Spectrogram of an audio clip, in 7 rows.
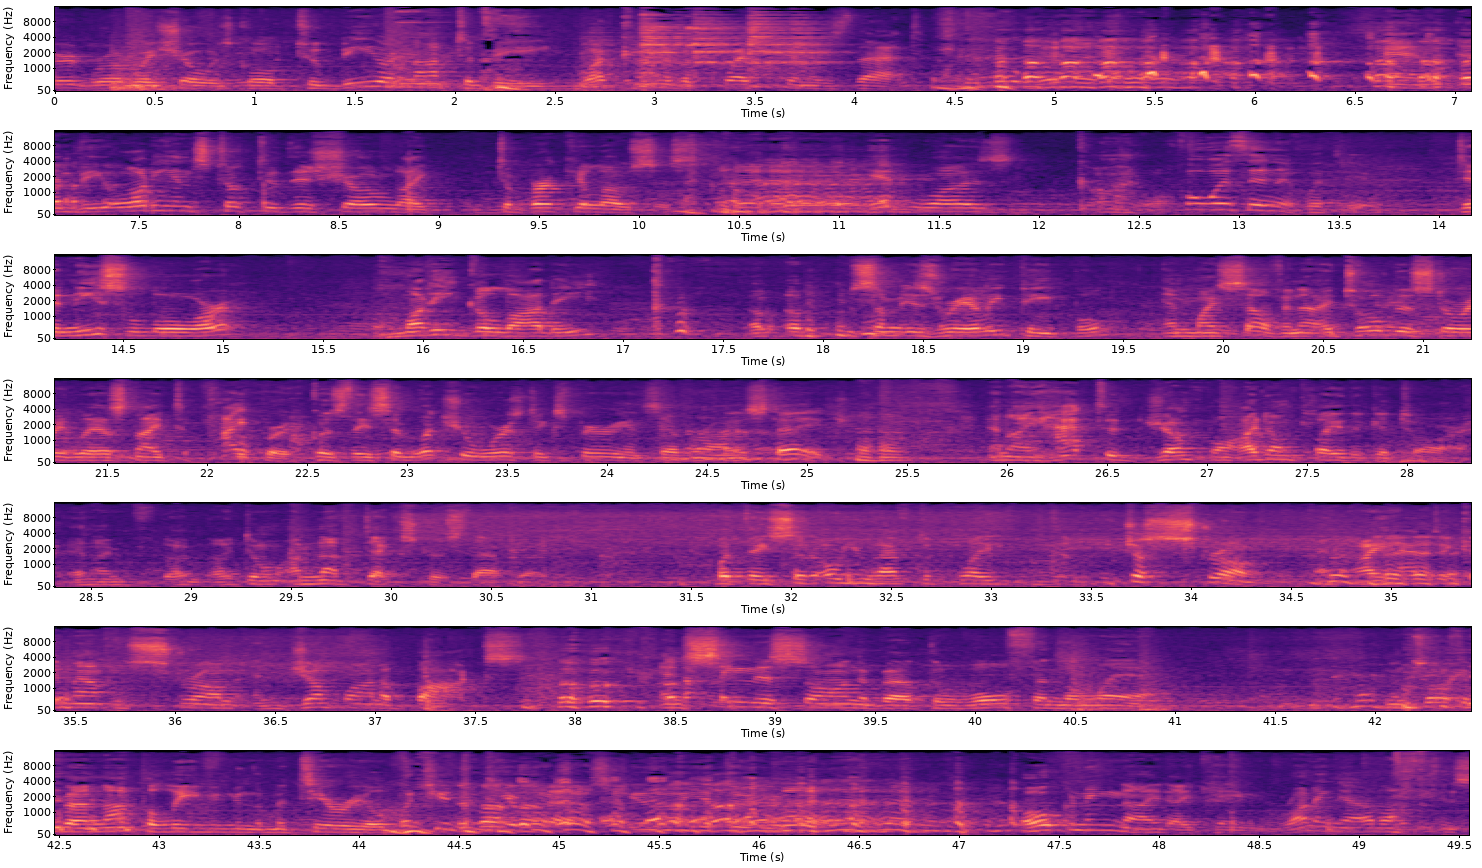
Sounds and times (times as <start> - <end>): Speech: 0.0 - 4.4, 6.6 - 10.4, 11.0 - 17.0, 17.6 - 30.9, 31.6 - 41.0, 42.0 - 46.6, 47.2 - 49.5.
